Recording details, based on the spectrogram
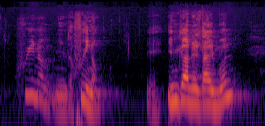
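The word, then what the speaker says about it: Houyhnhnm: 이 발음 보세요. 영어에 이렇게 자음이 6개, 7개 겹치는 경우가 없거든요. 모음도 하나도 없이. 그래서 발음을 어떻게 할지 굉장히 아주 난감합니다. 그런데 대개 영미 사람들은 그걸 후이놈이라고 발음을 합니다.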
